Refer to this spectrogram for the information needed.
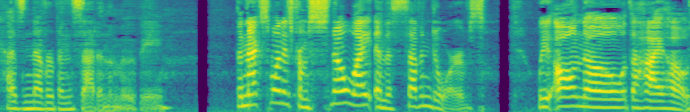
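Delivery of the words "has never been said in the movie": ordinary talk, nothing marked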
